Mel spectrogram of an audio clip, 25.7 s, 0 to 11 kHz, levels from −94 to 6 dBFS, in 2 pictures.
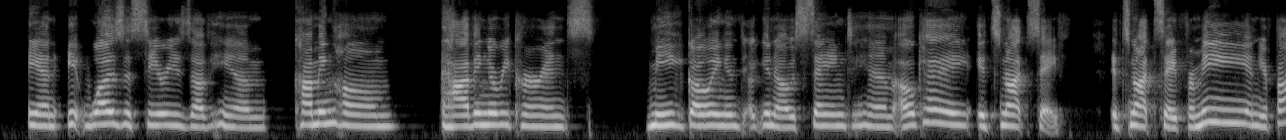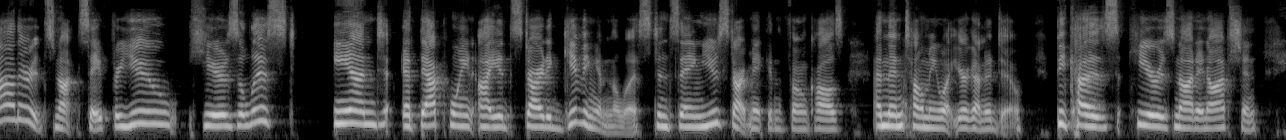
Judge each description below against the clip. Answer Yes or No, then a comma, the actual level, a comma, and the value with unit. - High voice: Yes, high, 235 Hz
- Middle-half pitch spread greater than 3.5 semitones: No, average, 2.8 semitones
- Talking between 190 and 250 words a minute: No, average, 175 wpm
